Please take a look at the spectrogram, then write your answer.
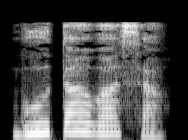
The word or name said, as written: ಬೂದಿವೂಸು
